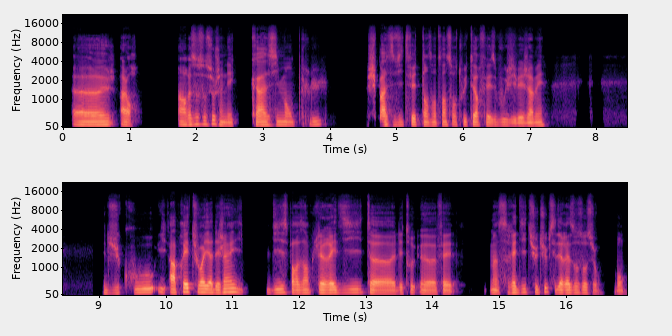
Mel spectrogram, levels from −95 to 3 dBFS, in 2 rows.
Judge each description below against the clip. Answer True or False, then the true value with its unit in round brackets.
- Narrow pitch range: True (2.3 semitones)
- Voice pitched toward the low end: True (105 Hz)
